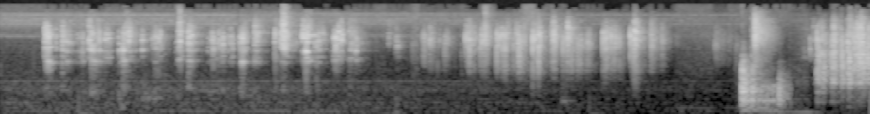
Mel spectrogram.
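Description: Three dice rattle rapidly in a cup or cupped hand for several seconds during a tabletop game roll, then clatter loudly onto a hard table surface near the end, crisp, with no talking.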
